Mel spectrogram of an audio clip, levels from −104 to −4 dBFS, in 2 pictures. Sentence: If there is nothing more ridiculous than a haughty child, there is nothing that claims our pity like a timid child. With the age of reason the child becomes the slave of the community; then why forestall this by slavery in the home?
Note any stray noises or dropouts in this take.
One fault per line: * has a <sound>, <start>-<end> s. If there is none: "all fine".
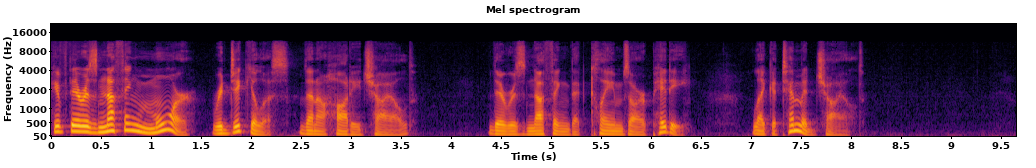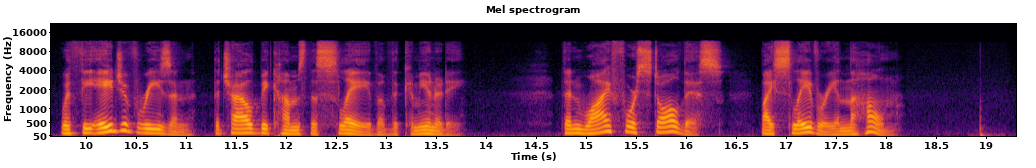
* has a tap, 18.8-19.2 s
